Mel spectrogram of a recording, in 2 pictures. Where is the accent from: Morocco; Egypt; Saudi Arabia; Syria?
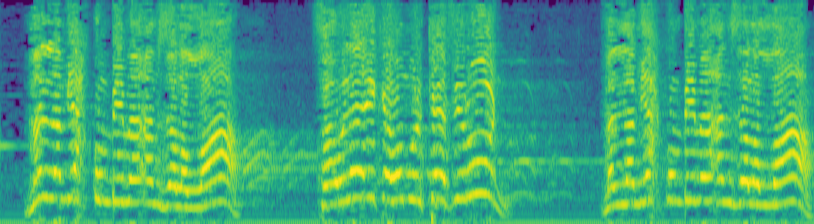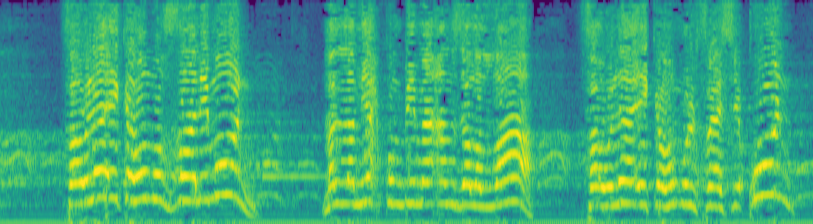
Egypt; في بلدنا مصر ستجرى انتخابات قريبة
